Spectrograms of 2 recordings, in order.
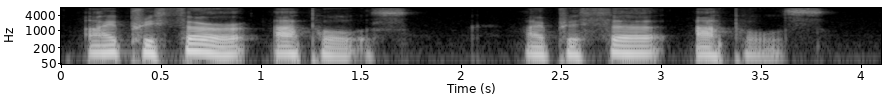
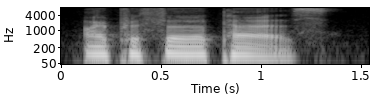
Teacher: we only pronounce the R at the end of prefer if the next word starts with a vowel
